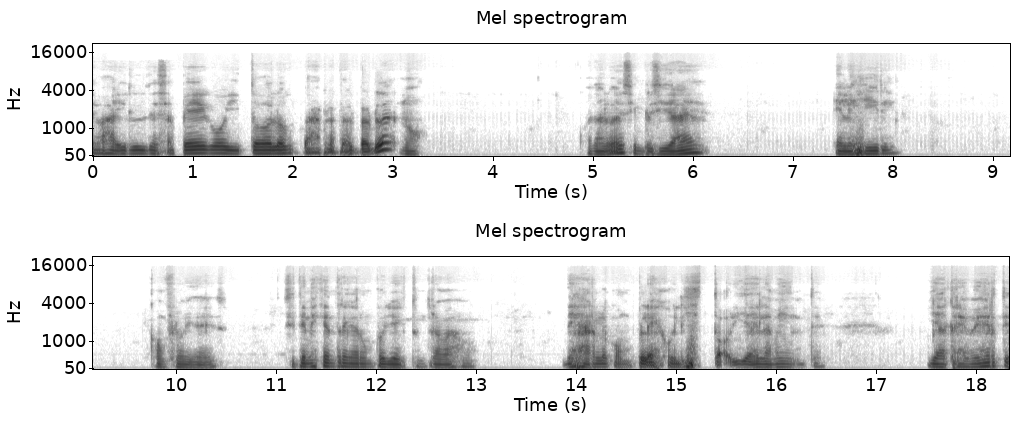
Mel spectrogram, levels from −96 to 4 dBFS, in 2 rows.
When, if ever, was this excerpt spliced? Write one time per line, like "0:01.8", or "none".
none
